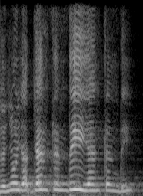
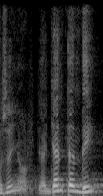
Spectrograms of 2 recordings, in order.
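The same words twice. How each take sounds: First: Higher, quick pleading; pleading to God. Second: Much softer, yielding surrender. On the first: Preacher telling God he has learned, mild pleading. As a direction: beg the Lord to stop, a little childlike. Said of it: "Yo digo". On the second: Preacher surrendering to the Lord, soft and yielding. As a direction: give in, barely above a breath. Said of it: "me rindo y le digo". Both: Retold or imitated.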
